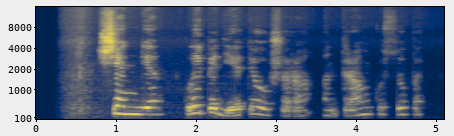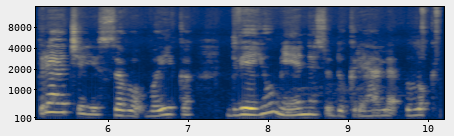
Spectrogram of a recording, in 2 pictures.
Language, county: Lithuanian, Šiauliai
